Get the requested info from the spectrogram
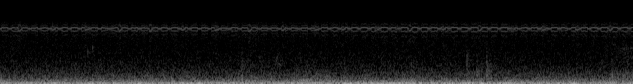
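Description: Room tone: a low steady rumble with a thin, steady, slightly wavering high-pitched whine over it.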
